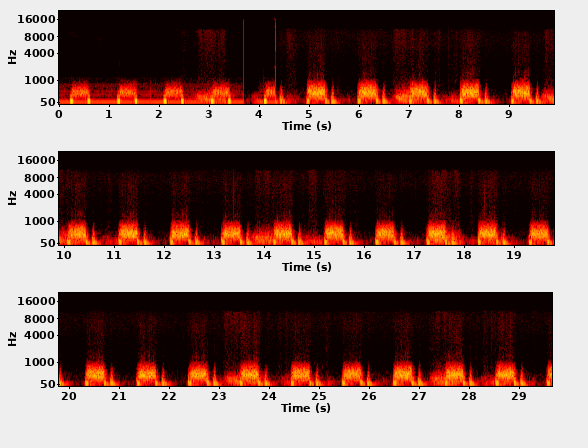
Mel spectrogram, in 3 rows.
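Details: Steady heartbeat near 58 a minute with a long blowing holosystolic murmur of mitral regurgitation plus a third heart sound, giving a gallop rhythm.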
